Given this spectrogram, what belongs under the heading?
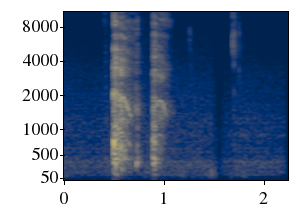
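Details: Person who is a little sick, two short, harsh coughs in a quiet room with a faint breath afterward; cough.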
